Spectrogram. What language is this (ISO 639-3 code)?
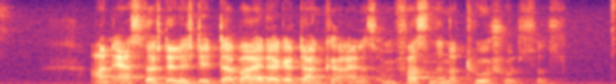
deu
